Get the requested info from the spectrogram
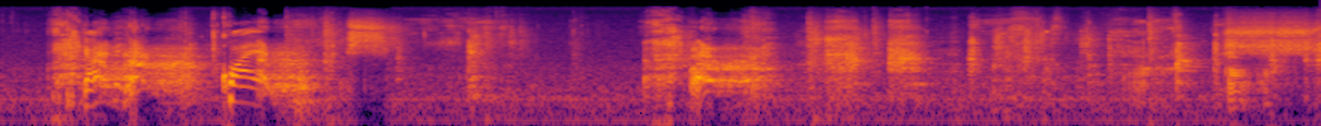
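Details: A cheese-loving pet dog voices its demand for cheese indoors: a few moaning, bark-like calls with a wavering pitched yowl near the start, set among a person's chatter and gaps of quiet.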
